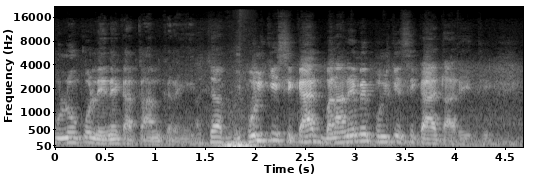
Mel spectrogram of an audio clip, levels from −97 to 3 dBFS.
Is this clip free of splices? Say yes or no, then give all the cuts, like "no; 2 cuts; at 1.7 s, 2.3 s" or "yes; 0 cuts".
no; 1 cut; at 1.8 s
